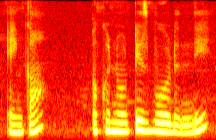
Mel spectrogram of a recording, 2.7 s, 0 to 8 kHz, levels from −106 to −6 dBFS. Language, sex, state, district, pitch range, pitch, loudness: Telugu, female, Telangana, Hyderabad, 180-215 Hz, 195 Hz, -15 LUFS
